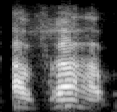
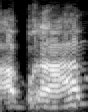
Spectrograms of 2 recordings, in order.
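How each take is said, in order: First: The second consonant is a V sound. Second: The second consonant is a B sound. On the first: The speaker calls it right. "ils disent Avraham" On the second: The speaker calls it wrong. "Ils disent pas Abraham"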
